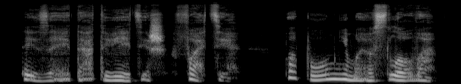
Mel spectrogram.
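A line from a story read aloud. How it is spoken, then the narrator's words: Quiet whisper. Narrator (Russian): тихо прошептала Марикита, жена отчима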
